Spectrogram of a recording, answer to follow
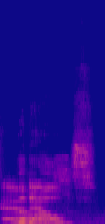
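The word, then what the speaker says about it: The Dalles: the delis okay that's pronounced the Dows owls all right now think Dallas without the S at the end or e or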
